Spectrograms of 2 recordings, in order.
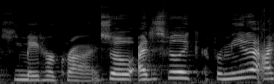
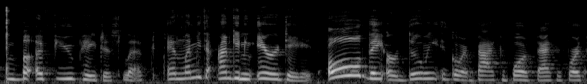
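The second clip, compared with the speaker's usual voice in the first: ordinary delivery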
